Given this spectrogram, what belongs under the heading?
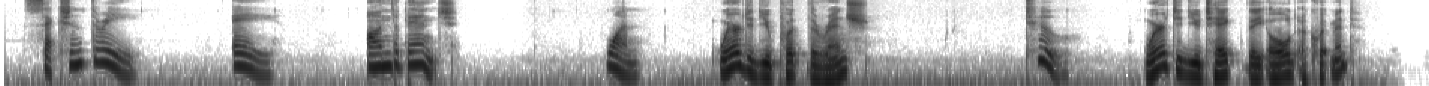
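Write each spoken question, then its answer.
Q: On the bench.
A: 1: Where did you put the wrench?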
